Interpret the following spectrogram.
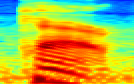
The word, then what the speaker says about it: char: single quotes and this I've heard a lot of people pronounce it different ways because they're called characters I've heard people call them care or or car I I've known them as chars so char letter is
